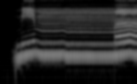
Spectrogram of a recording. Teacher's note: Ma mad tabi'i karena ada alif yang didahului fathah, maka dibacanya panjang mimnya 2 harokat.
